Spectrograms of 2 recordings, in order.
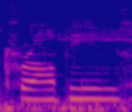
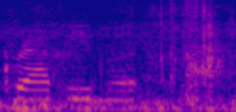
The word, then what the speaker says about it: crappie: I just pronounce it crappie. Some people pronounce it crappy, but it's by Luck Strike, so we're gonna test that last.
